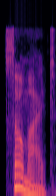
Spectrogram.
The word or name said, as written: somite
